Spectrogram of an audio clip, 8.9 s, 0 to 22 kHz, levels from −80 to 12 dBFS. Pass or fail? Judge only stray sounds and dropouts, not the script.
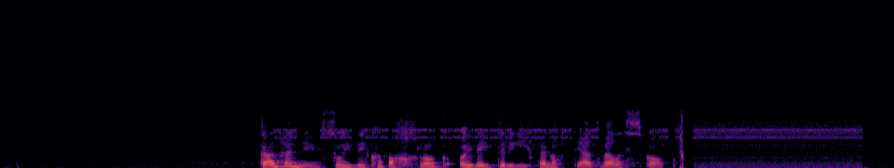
pass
